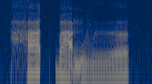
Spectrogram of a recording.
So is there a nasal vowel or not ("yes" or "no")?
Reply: no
